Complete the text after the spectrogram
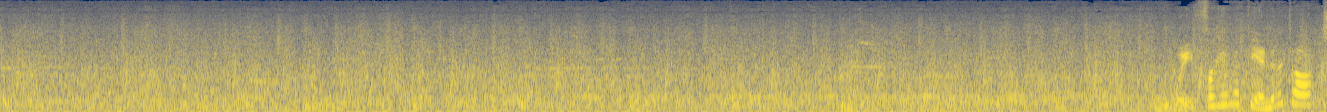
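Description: Water sloshes as a swimmer strokes along.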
